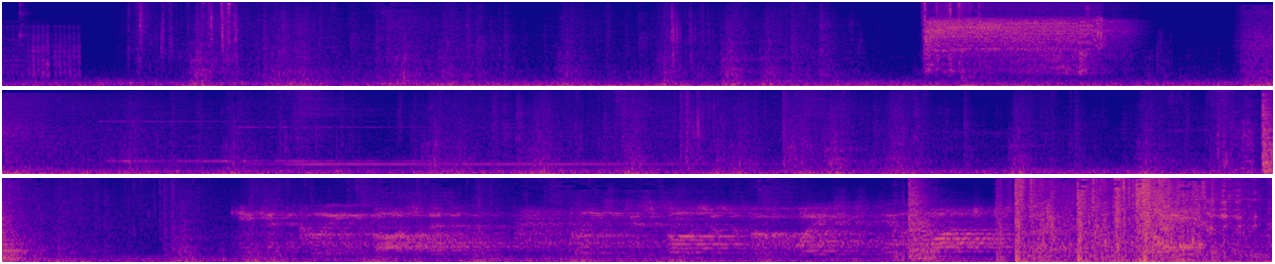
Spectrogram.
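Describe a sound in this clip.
Heavy metal footsteps clank and thud on a hard floor.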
